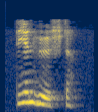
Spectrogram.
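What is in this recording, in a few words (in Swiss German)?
"hueschte", Alsatian; medecine; toussez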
